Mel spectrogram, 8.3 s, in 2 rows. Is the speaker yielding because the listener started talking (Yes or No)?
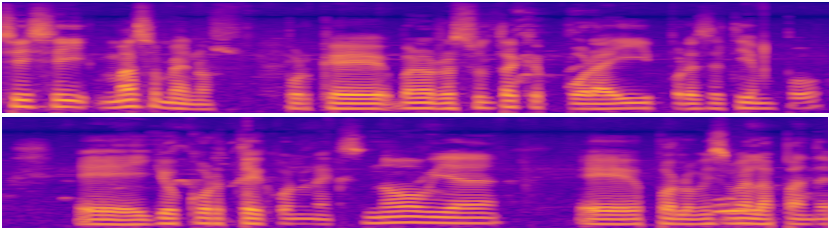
No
